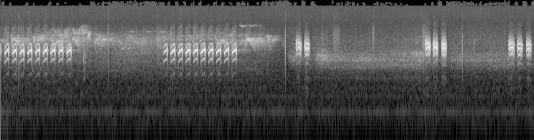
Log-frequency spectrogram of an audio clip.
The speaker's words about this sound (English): The white-breasted nuthatch's call is louder and deeper than the red's.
